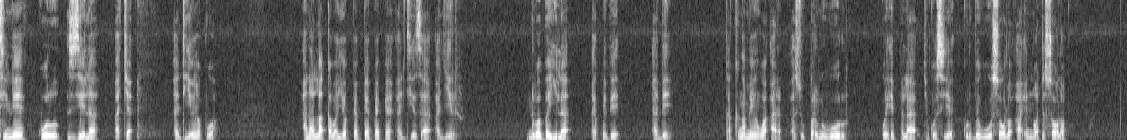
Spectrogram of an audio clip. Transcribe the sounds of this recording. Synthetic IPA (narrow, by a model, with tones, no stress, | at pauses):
tʰi˨nɛ˦ | ko˦ɾu˦zi˦e˦la˦ | a˨t͡ʃɛ˦ | a˨di˨e˦ma˨pu˦ɔ˦ | a˨na˦la˦kːa˨βa˨jɔ˦pɛ˦pɛ˦pɛ˦pɛ˦a˨di˨ḛ˦za̰ː˨˦a̰˨d͡ʒɪ˦ɾɪ˨ | nɨ˦a˦ba˦ji˨la˦ | a˨k͡pe˨be˦ | a˨be˦ | ka̰˨ka˨ŋa˦mɪ˦ŋwa˨ʔa̰˨ɾɪ̰˨a˨sṵ˨k͡pa˨ɾnu˦woː˦ɾu˨ | kʊ̰˨˦ʔɪ̰˦pɪ˨laː˨t͡ʃɪ˦kʊ˦sɪ˨ɛ̰˨ku˨ɾɡ͡be˦woː˦sɔ˦lɔ˨ʔa̰˨ʔɪ̰˨nɔ˨tɪ˦sɔ̰˦lɔ̰˨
